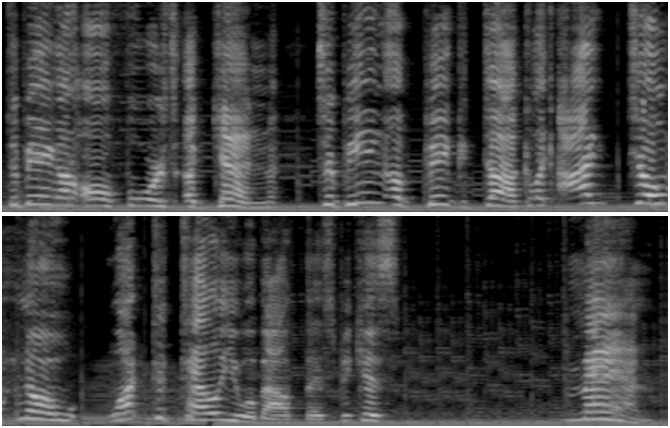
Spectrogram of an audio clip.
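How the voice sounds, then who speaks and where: A video narrator with a bright, forward voice that swings widely in pitch. The delivery is casual commentary, conversational and wry, full of playful emphasis and asides. Music plays behind the voice. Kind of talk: casual scripted commentary rating film dinosaurs. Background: background music.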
